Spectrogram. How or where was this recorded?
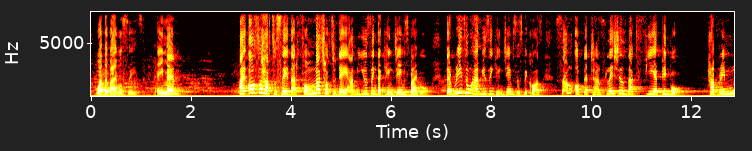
large echoing room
